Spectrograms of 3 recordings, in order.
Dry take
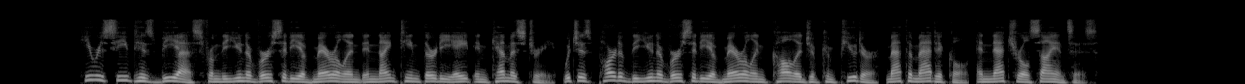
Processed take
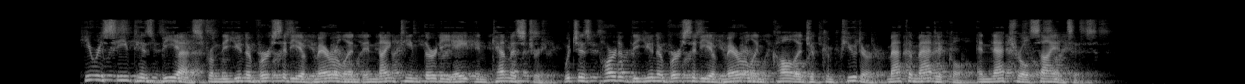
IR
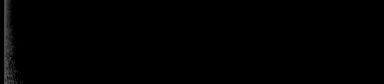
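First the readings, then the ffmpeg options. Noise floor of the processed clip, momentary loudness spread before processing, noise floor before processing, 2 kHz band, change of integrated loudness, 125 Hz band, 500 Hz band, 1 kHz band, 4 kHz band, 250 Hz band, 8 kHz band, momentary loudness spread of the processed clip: −85 dBFS, 6 LU, below −85 dBFS, +7.0 dB, +6.5 dB, +6.5 dB, +6.5 dB, +6.5 dB, +7.0 dB, +6.0 dB, +7.0 dB, 6 LU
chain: -filter_complex "[0:a]bandreject=frequency=51.85:width_type=h:width=4,bandreject=frequency=103.7:width_type=h:width=4,bandreject=frequency=155.55:width_type=h:width=4,bandreject=frequency=207.4:width_type=h:width=4,bandreject=frequency=259.25:width_type=h:width=4,bandreject=frequency=311.1:width_type=h:width=4,bandreject=frequency=362.95:width_type=h:width=4,bandreject=frequency=414.8:width_type=h:width=4,bandreject=frequency=466.65:width_type=h:width=4,bandreject=frequency=518.5:width_type=h:width=4,bandreject=frequency=570.35:width_type=h:width=4,bandreject=frequency=622.2:width_type=h:width=4,bandreject=frequency=674.05:width_type=h:width=4,bandreject=frequency=725.9:width_type=h:width=4,bandreject=frequency=777.75:width_type=h:width=4,bandreject=frequency=829.6:width_type=h:width=4,bandreject=frequency=881.45:width_type=h:width=4,bandreject=frequency=933.3:width_type=h:width=4,bandreject=frequency=985.15:width_type=h:width=4,asplit=2[link_01][link_02];[1:a]atrim=start_sample=2205,adelay=118[link_03];[link_02][link_03]afir=irnorm=-1:irlink=0,volume=-12dB[link_04];[link_01][link_04]amix=inputs=2:normalize=0,volume=6.5dB"

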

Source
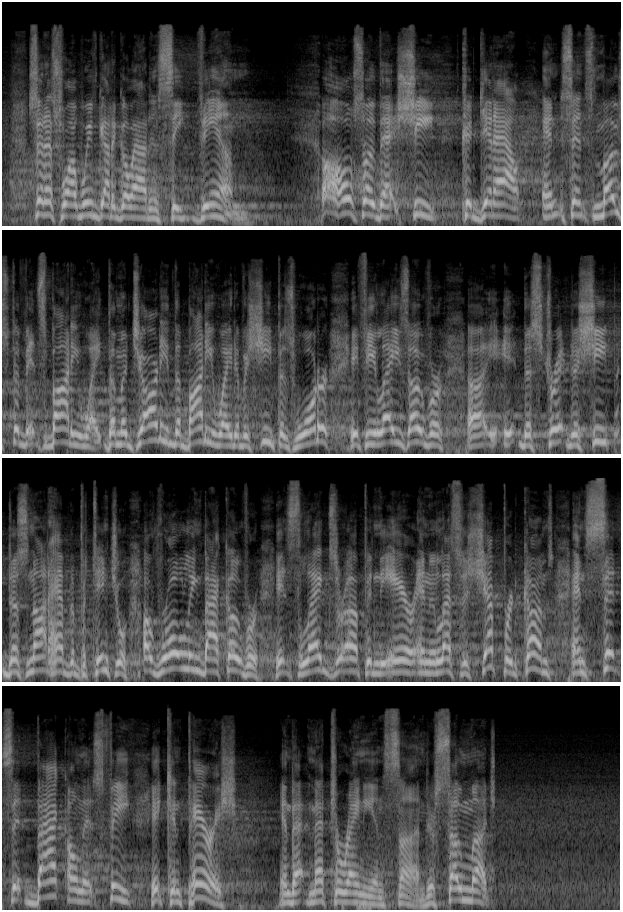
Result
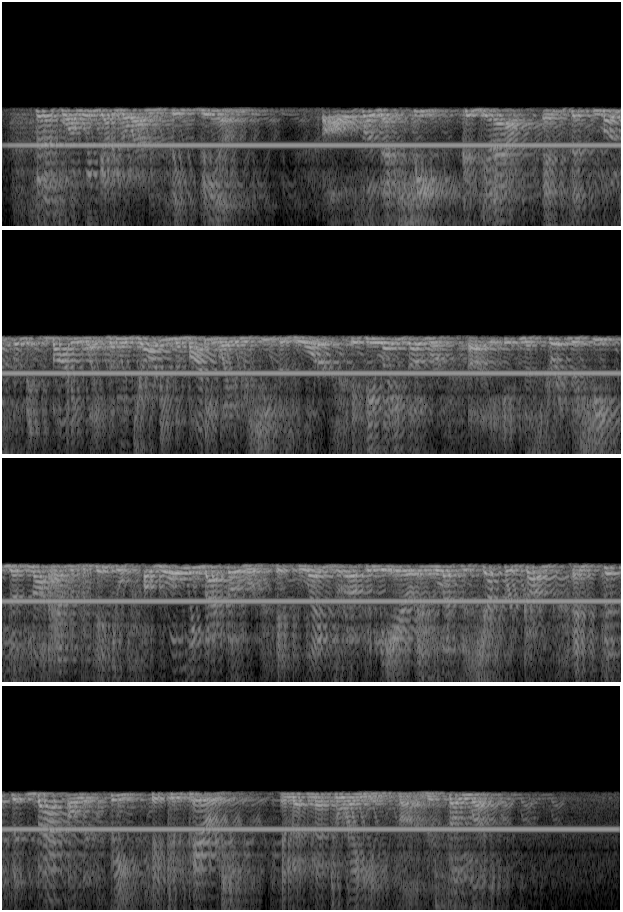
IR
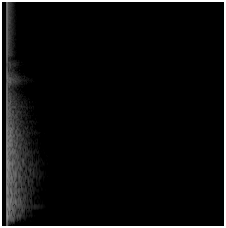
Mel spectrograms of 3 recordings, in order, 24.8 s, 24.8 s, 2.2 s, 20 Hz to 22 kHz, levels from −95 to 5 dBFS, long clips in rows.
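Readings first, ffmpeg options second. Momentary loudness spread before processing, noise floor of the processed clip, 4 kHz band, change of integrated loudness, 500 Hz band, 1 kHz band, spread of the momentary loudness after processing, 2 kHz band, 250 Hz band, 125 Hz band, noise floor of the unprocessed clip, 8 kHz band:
4 LU, −39 dBFS, +6.5 dB, −1.0 dB, −22.0 dB, −12.5 dB, 5 LU, +7.0 dB, below −25 dB, below −25 dB, −54 dBFS, below −40 dB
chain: -filter_complex "[0:a]highpass=120,bandreject=frequency=2100:width=24,aeval=exprs='val(0)+0.0126*sin(2*PI*1600*n/s)':channel_layout=same,lowpass=frequency=2700:width_type=q:width=0.5098,lowpass=frequency=2700:width_type=q:width=0.6013,lowpass=frequency=2700:width_type=q:width=0.9,lowpass=frequency=2700:width_type=q:width=2.563,afreqshift=-3200,asplit=2[link_01][link_02];[link_02]aecho=0:1:60|150|285|487.5|791.2:0.631|0.398|0.251|0.158|0.1[link_03];[link_01][link_03]amix=inputs=2:normalize=0,volume=-6.5dB"

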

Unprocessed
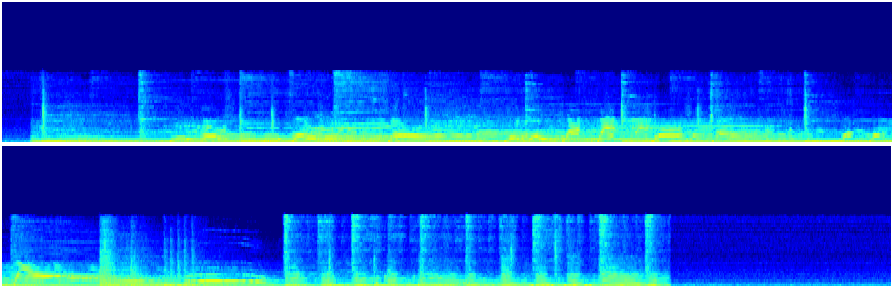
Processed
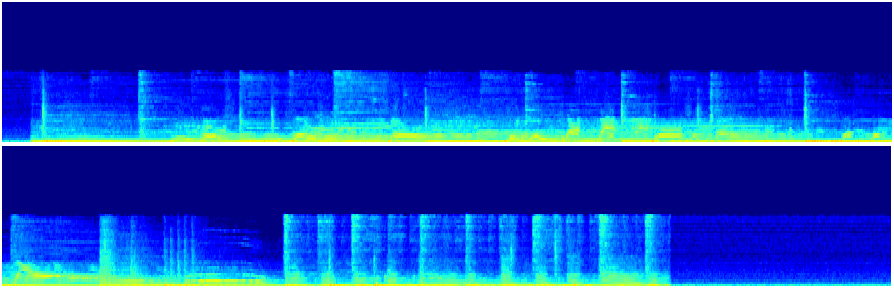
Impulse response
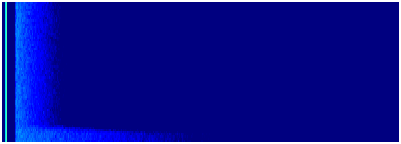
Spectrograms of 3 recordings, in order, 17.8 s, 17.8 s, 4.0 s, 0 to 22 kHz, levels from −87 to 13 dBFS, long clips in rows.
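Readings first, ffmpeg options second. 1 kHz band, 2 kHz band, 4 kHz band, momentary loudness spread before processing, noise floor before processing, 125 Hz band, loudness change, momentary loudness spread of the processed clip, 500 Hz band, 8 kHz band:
0.0 dB, 0.0 dB, 0.0 dB, 6 LU, −56 dBFS, +9.0 dB, +4.5 dB, 5 LU, +1.0 dB, 0.0 dB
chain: -af "bass=frequency=250:gain=10,treble=frequency=4000:gain=0"

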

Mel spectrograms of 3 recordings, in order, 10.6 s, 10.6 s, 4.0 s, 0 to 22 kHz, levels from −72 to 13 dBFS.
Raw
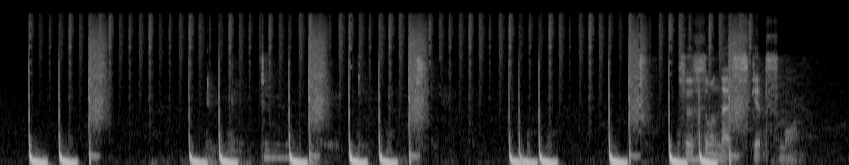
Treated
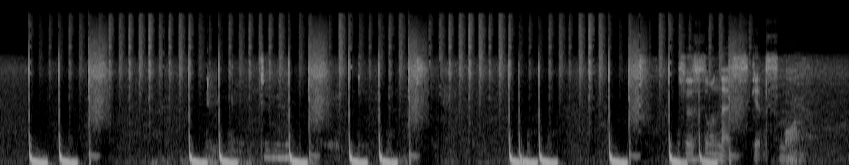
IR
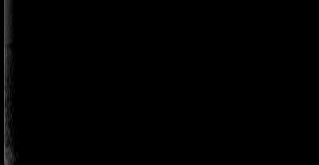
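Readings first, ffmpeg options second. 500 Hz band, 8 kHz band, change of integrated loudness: −5.5 dB, +0.5 dB, −2.0 dB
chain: -af "equalizer=frequency=4400:width=1.4:gain=14.5,acompressor=threshold=-29dB:ratio=12,volume=7dB"

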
